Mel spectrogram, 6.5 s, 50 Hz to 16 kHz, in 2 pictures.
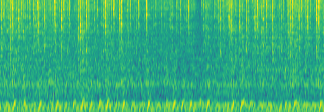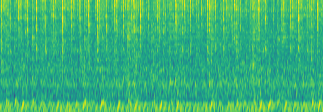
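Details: VW pressed-bumper bus engine sat over 50 years, run after freeing with spray and fuel added; fuel pump suspected bad. Loud, steady air-cooled flat-four chuff at idle, a little uneven but holding speed without stalling; old engine running.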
